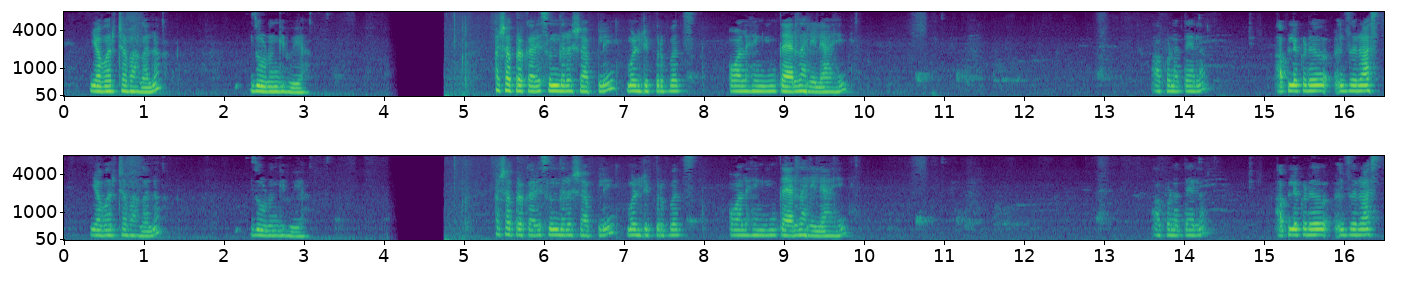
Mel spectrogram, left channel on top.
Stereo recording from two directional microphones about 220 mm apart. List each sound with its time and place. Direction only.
0.3 s speech: 50° left (ahead or behind)
2.3 s speech: 50° left (ahead or behind)
5.4 s speech: 55° left (ahead or behind)
13.6 s speech: 45° left (ahead or behind)
15.1 s speech: 50° left (ahead or behind)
